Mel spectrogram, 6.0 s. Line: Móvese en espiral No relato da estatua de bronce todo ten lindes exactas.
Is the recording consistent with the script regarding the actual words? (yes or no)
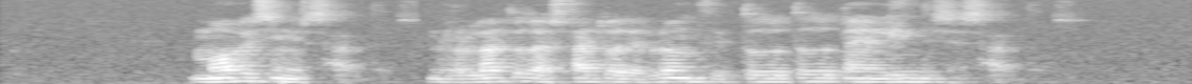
no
